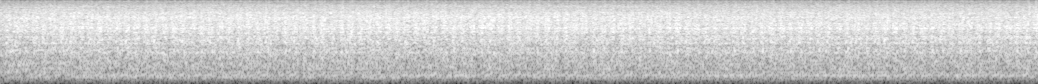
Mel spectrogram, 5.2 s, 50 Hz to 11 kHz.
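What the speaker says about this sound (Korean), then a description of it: "엔진 소리 한번 들어볼게요." A Hyundai Genesis BH330 sedan's V6 engine idles steadily up close under the open hood, a constant, even hum and whir with no change in pace or any voices.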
